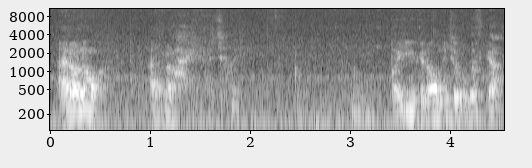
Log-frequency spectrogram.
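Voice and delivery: voice getting choked up partway through the sentence. School teacher encouraging the young people about distractions, choked up. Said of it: "I get choked up".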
